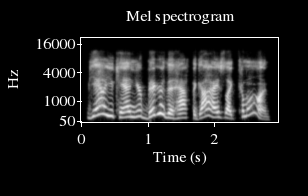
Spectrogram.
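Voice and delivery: high-pitched, insistent encouragement; acted-out pep talk from pals; urging friends. Friends urge her to try out.

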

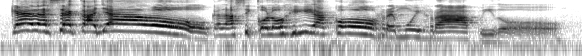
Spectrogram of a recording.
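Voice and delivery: loud, drawn-out preacher's shout falling from high; scolding shout. Real, not acted. Preacher silencing believers crying over vague words, scolding shout. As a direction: shout down the gullible weeper, slowly.

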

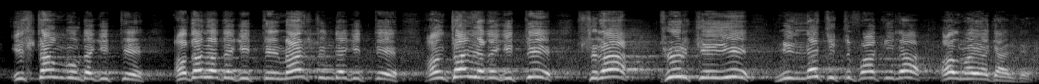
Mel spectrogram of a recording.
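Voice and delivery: rising to a rally cry; building shout. Real, not acted. (coşkuyla bağırarak)

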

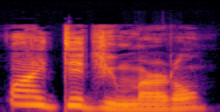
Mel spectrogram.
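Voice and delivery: high, pressing question; demanding. A narrator's reading. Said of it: "demanded Catherine".

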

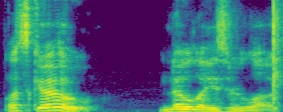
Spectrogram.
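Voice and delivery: high excited cheer. Real, not acted. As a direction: cheer loudly for the shot. Celebrates again.

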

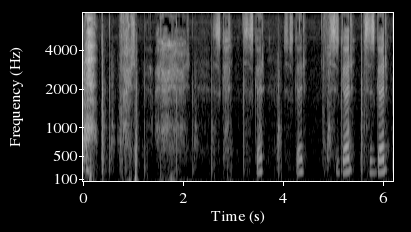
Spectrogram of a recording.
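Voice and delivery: breathy whisper talking himself down; whispered calm-down. Real, not acted. Gamer whispering to himself to stay calm, soft whisper. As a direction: hush yourself to stay focused.

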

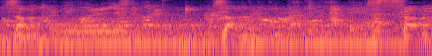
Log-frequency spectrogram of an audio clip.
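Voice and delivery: ordinary talk

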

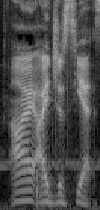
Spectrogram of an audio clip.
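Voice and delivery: ordinary delivery

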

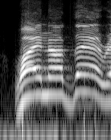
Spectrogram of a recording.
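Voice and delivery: loud, high-pitched comeback; defensive retort. Acted. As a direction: argue back, indignant. Husband argues back defensively.

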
